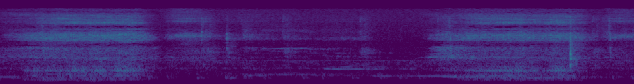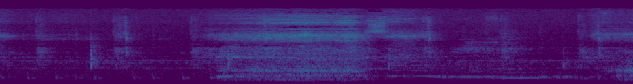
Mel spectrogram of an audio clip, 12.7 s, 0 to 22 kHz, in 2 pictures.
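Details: Slow, rough snoring breaths at about 15 a minute, with a faint steady hum behind them.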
